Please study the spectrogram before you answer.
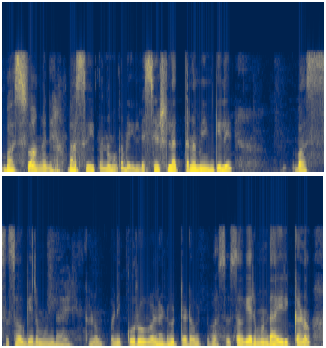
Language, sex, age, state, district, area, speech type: Malayalam, female, 30-45, Kerala, Kasaragod, rural, spontaneous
